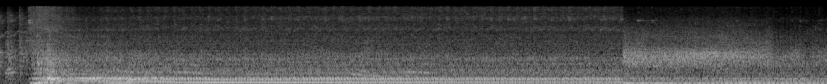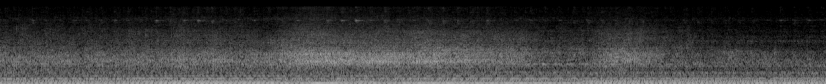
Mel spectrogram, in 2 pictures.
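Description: Jeep Wrangler Rubicon 392's 6.4-litre Hemi V8 flaring briefly at the start, then settling to a steady idle. The idle sounds deeper from about six seconds in.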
